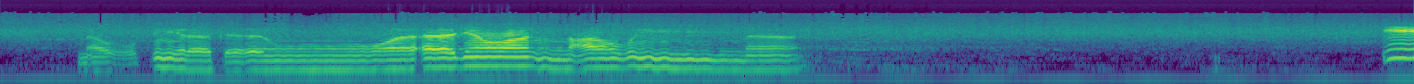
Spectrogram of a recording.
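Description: A man chants slowly in a long, wavering melody, heard through an old, hissy recording.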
